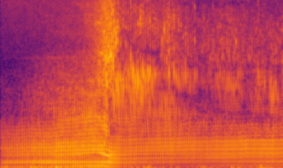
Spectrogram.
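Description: Triumph Scrambler's parallel-twin motorcycle engine passing close by: the note grows louder, drops in pitch as the bike goes past about one and a half seconds in, then fades away.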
